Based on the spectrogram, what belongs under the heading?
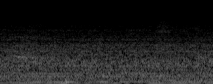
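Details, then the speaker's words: Dell R720 server with NVIDIA P100 and P40 GPUs at idle, not yet training: even, steady fan rush with a low hum underneath, no surging or rattles; not silent but normal idle fan noise. "it it's not it's not silent but it's not so bad that it it's annoying"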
